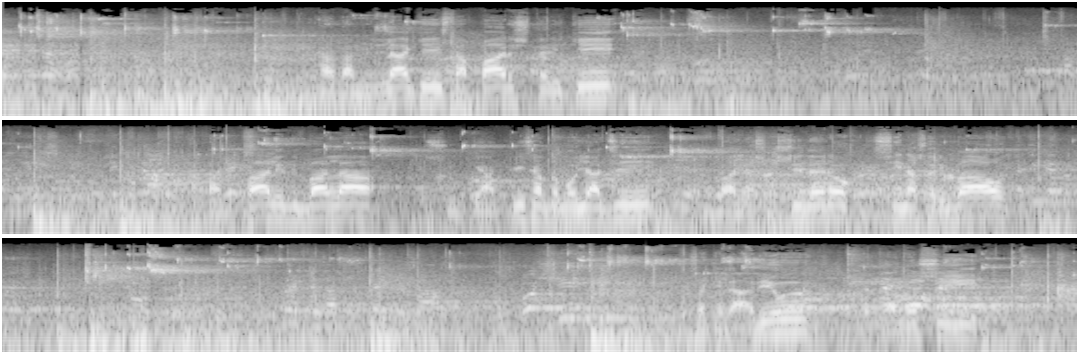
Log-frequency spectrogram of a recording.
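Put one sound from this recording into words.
Basketball shoes squeak on a hardwood court in a large echoing arena.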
